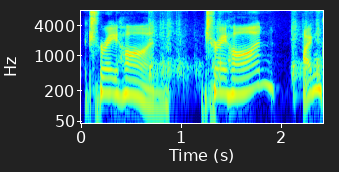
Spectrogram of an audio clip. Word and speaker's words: Trahan: It's pronounced Trahan.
